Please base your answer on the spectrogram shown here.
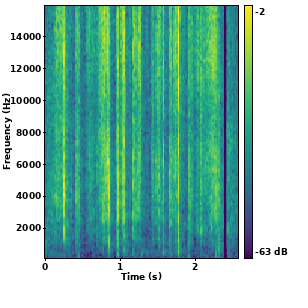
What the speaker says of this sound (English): So I'm going to shuffle that into my starting deck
